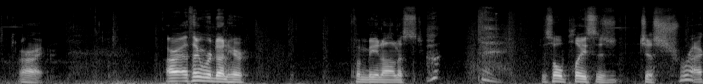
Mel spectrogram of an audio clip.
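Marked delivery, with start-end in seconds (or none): 5.4-7.0 voice breaking mid-line. Speaker wrapping up exploring an area, voice crack. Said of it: "Voice crack".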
